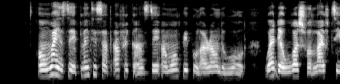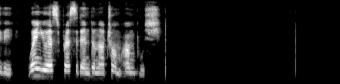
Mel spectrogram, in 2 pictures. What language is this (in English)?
Nigerian Pidgin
